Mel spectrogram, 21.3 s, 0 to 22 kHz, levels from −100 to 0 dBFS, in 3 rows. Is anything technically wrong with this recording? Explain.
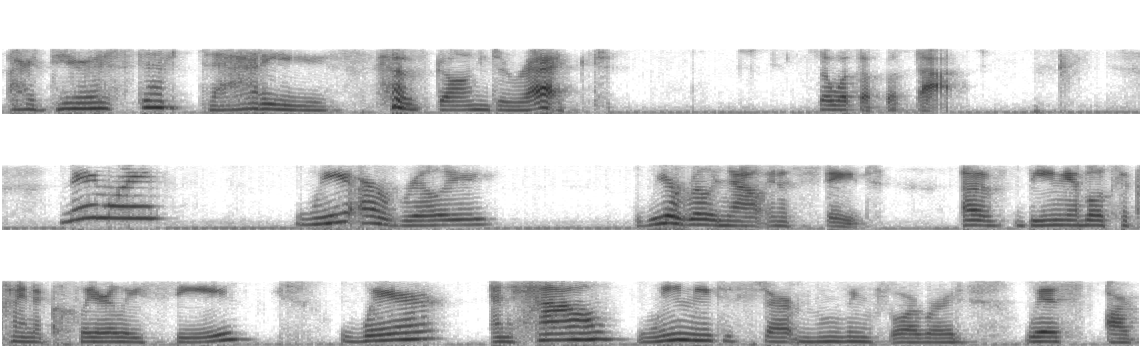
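Yes. For the whole clip, the speech has been through the G.723.1 codec, an early internet-telephony coder. It works in 30 ms frames and spends very few bits on each one, which fits a rate of roughly 6 kbit/s. Nothing above 3.8 kHz survives, so the voice sounds muffled and boxy. The codec's coarse, slowly updated voice model also adds a hoarse, buzzy roughness and smears consonants, so sibilants and plosives lose their edges.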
